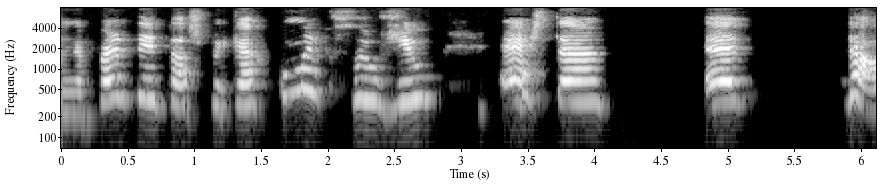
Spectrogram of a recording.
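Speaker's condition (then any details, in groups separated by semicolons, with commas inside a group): Ataxia after brain injury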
